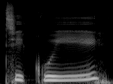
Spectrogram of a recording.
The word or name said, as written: txikuii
